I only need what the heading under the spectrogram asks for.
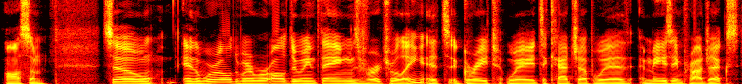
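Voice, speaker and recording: A man's voice: medium pitch, clear, resonant tone. An upbeat man hosts a podcast interview from a remote call. He sounds enthusiastic and strings his thoughts together with "and so". The sound is dry, with little room echo. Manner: upbeat, enthusiastic, many fillers like "and so". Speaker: podcast host. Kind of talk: casual interview hosting.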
